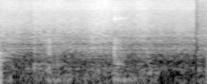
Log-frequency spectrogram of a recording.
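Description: Vegetables sizzle and fry in a pan over high gas heat while being stirred for a quick wheat flour breakfast, a constant loud hiss with occasional scraping knocks of the spoon and a brief dropout near the end.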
